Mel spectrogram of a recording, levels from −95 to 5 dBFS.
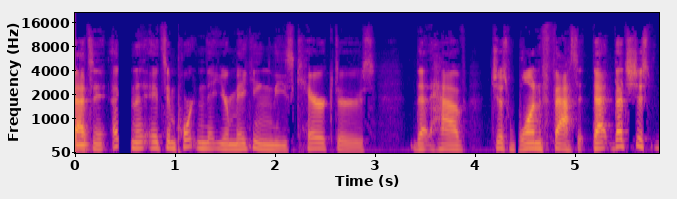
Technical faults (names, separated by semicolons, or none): digital broadcast dropout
